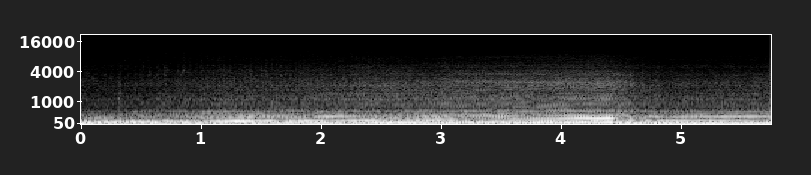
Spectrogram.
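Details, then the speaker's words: Nissan R31 Skyline TI, first drive in over three years, exhaust leak near passenger footwell, bit rough down low; at full throttle the engine climbs smoothly with a steady even drone, pulling cleanly on all six cylinders; normal acceleration. "a little bit jittery down low but other than that like once you punch it it Chimes on all six it goes"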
